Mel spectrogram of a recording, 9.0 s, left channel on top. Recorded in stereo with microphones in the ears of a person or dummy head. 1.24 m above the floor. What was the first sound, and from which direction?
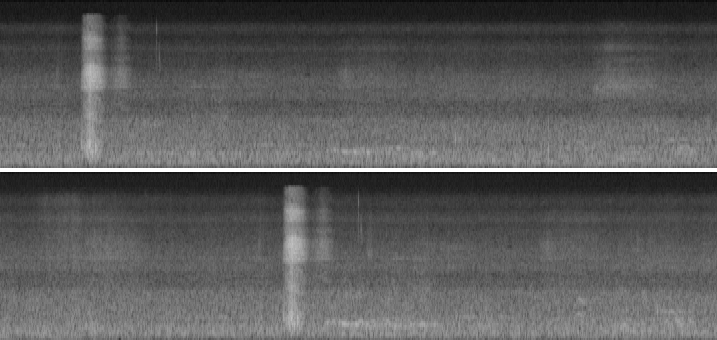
A man speaking, 25° right (ahead or behind).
